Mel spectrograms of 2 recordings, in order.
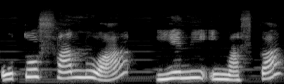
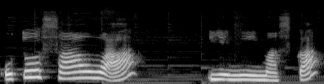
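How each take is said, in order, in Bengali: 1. "san" এর n সম্পূর্ণ উচ্চারিত হয়। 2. n বাদ পড়ে, পরের স্বরবর্ণে গড়িয়ে যায়। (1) "না বলে" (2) "জিভ দাঁতে স্পর্শ না করে সোজা পরের অক্ষরে চলে যাওয়া হয়"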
